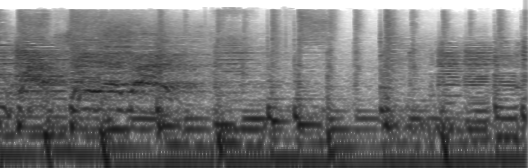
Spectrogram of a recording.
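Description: A loud, strained yell rises out of a driving new wave track, riding over steady drums, bass and guitar that play continuously for a few seconds.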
